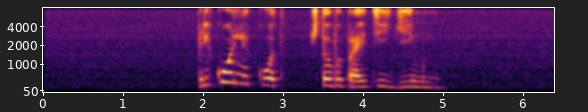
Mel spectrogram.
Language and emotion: Russian, positive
